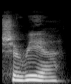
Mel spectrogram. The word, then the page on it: sharia: American English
